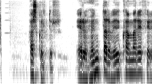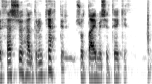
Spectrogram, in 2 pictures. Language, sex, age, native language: Icelandic, male, 30-39, Icelandic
